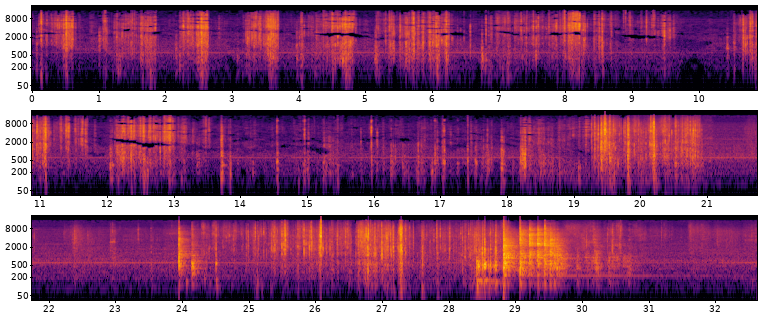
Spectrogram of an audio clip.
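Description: Newspaper rustling and crumpling as steel milling cutters are unwrapped from a cardboard box, with sharp clinks of the cutters being set down on a steel cart. The crumpling is loudest twice, in the middle and near the end, over a faint steady hum.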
